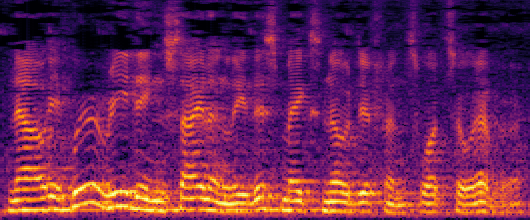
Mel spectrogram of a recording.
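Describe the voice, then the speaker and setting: A man lecturing a class on poetic meter, speaking slowly and deliberately and reading verse lines aloud to show where the stresses fall. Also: medium pitch, a little mellow, roomy sound, a little hiss or hum, poor audio.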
